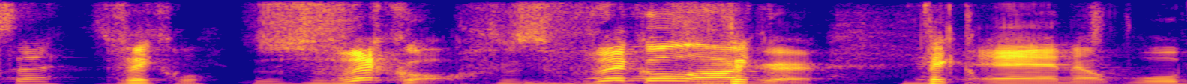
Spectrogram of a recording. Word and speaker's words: Zwickl: How do you pronounce that? Zwickl.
